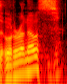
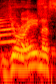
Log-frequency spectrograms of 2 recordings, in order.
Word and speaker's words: Uranus: So, hey, so mythical gold art, you realize that it's called Urronos. No, it's called Uranus. How do you pronounce it in English? In in English, you pronounce it Uranus.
